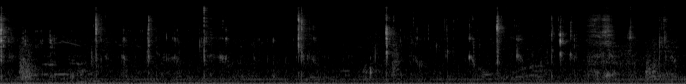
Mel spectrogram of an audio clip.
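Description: A person chewing mouthfuls of corn kernels off the cob, with irregular sharp crunches and clicks.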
